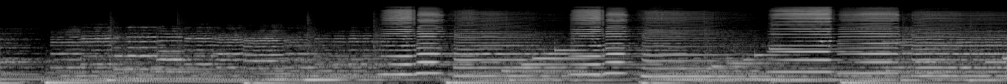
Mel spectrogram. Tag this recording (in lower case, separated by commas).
bowed string instrument, harmonica, music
